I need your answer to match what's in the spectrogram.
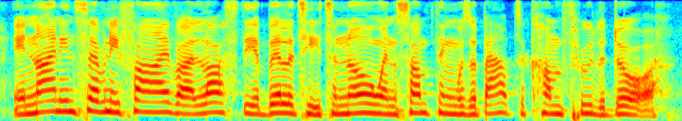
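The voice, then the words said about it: Put-on American accent. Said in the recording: “Excuse the American accent, I'll do my best.”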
